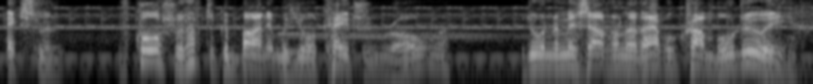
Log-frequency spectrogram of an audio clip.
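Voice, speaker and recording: An actor playing a pompous, blustering middle-aged English starship captain in a comic radio play, giving clipped orders. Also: male voice, mid-range voice, fast, sharp tone, soft background music, close to an everyday voice. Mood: self-satisfied. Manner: blustering, officious, clipped commands.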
